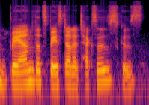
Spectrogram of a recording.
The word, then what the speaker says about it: Texas: me it is just texas so my necklaces always tell if someone's from texas because that final syllable the s will actually sound more like a z that's true that's true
